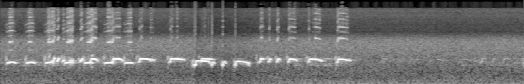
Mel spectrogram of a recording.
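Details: Zebra dove (Geopelia striata) gives a soft, rapid string of burry, staccato coos at mid pitch for about three seconds, with faint clicks over a low background hum.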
